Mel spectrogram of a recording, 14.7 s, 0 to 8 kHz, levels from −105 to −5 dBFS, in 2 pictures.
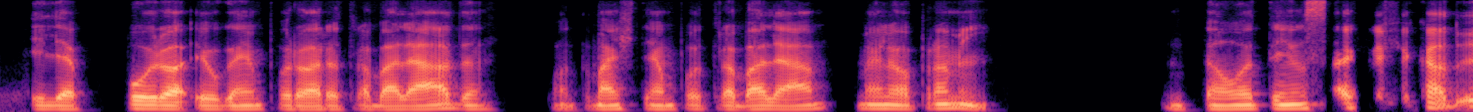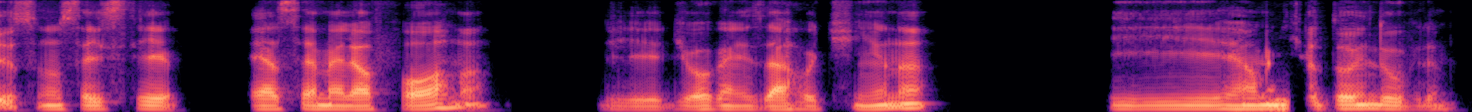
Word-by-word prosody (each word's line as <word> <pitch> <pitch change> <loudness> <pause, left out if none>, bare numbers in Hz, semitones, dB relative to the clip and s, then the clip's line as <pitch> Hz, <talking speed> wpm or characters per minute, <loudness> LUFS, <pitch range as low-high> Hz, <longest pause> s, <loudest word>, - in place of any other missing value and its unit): ele 95 0 -1
é 90 0 +3 0.2
por 100 -2 +6
hor 95 -1 +7
eu 90 - +1
ganho 90 0 0
por 90 -1 -5
hora 85 +1 +2
trabalhada, 90 +2 +1 0.2
quanto - - -14
mais 95 +2 +1
tempo 95 0 -4
eu - - -6
trabalhar 90 +3 +1
melhor 105 -1 +1
pra 110 - 0
mim. - - 0 0.9
Então 95 0 -1
eu 100 - +4
tenho 105 +1 +3
sacrificado 110 - -1
isso - - -4
não 95 - 0
sei 95 -1 -2
se 95 0 -2 0.4
essa 90 +1 -1
é - - +3
a - - +1
melhor 90 -2 +3
forma, - - +1 0.5
de 85 -1 -9
de - - -11
organizar 85 -1 +1
rotina, 90 +6 -1 0.9
e 95 0 -3
realmente 95 +1 +4
eu - - -5
estou 105 -1 +3
em 105 - +4
dúvida. 90 -3 -2
95 Hz, 165 wpm, -25 LUFS, 90-95 Hz, 0.9 s, hor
